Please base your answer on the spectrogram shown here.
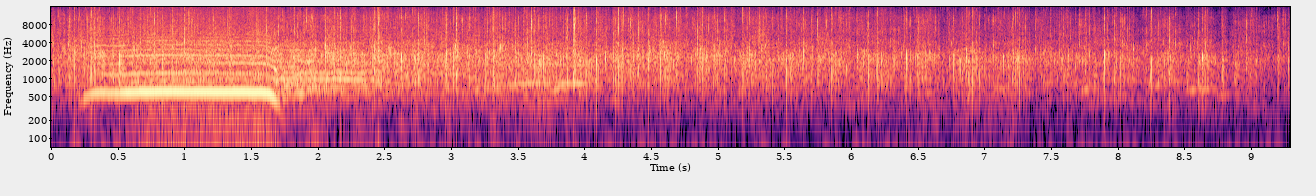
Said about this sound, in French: Ces dames sont aussi mes amies. Applaudissons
